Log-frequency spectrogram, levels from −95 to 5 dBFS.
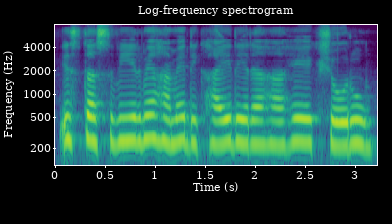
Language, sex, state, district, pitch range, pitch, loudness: Hindi, female, Madhya Pradesh, Bhopal, 230-250 Hz, 240 Hz, -14 LUFS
